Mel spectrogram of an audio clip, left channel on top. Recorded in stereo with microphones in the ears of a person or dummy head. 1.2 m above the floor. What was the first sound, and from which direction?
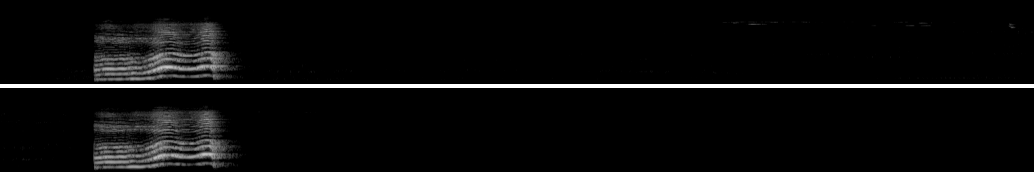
A scream, 55° right (ahead or behind).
